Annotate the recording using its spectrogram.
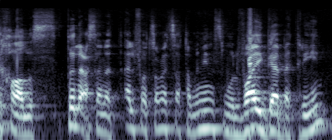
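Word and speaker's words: Vigabatrin: السكند جينيريشن الاولاني خالص طلع سنه 1989 اسمه الفاي جاباترين. فاي انطقها على مرتين، فاي وجاباترين.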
